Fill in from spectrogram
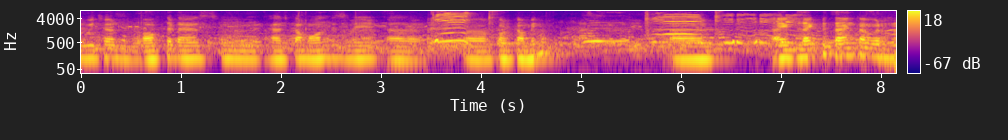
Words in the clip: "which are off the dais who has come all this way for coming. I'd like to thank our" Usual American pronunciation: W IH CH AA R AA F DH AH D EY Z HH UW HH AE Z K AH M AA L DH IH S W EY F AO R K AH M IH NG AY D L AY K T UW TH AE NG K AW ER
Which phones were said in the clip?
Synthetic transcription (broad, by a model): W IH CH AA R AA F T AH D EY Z HH UW HH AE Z K AH M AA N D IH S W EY F AO R K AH M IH NG AY D L AY K T UW T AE NG K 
